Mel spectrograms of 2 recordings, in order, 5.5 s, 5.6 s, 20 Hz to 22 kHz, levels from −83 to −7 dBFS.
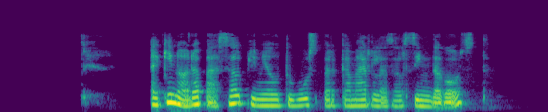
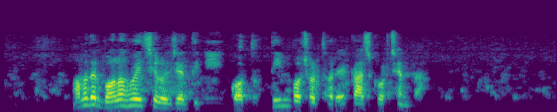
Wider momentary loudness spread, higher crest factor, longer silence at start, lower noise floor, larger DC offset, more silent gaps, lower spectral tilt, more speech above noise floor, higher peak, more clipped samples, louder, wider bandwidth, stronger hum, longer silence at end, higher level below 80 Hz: second, 11 LU vs 15 LU; about the same, 18 dB vs 20 dB; about the same, 0.85 s vs 0.75 s; first, under -90 dBFS vs -57 dBFS; neither; neither; first, -6.5 dB/octave vs -3 dB/octave; first, over 72 dB vs 37 dB; about the same, -2 dBFS vs -2 dBFS; neither; about the same, -19 LUFS vs -20 LUFS; about the same, 7.8 kHz vs 8.2 kHz; neither; second, 0.75 s vs 1.35 s; first, -58 dBFS vs -72 dBFS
